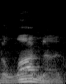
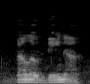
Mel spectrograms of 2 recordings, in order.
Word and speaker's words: Velina: pronouncing that wrong horribly I've been pronouncing pronouncing it velna but it's velina Commander the fourth cohort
